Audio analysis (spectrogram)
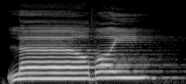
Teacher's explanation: Rai ada harfulin sebab ada ya sukun sebelumnya fathah. Cara membacanya cukup dilembutkan atau dilunakan saja.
